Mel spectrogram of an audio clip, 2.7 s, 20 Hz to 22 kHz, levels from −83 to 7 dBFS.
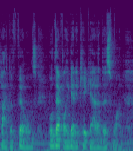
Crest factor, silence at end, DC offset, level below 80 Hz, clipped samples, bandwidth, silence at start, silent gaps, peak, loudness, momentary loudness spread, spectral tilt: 20 dB; 0 s; under 0.1%; -48 dBFS; under 0.1%; 18 kHz; 0 s; none; -12 dBFS; -32 LUFS; 12 LU; -4.5 dB/octave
